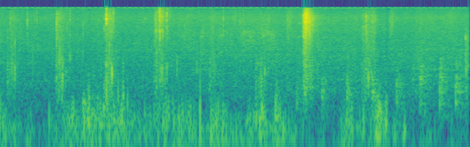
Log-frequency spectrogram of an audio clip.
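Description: Footsteps of someone walking from gravel onto a tiled porch and floor, a few sharper steps standing out at uneven spacing, over a low steady rumble.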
